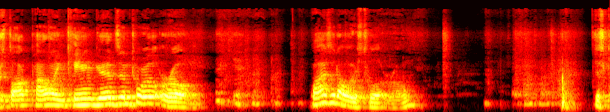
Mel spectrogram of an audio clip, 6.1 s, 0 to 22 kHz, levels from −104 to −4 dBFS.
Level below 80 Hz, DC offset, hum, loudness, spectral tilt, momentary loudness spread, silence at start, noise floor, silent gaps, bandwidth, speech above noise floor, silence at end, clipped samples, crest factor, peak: -68 dBFS; under 0.1%; none; -18 LUFS; -5.5 dB/octave; 21 LU; 0 s; -54 dBFS; none; 17 kHz; 37 dB; 0 s; under 0.1%; 14 dB; -4 dBFS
